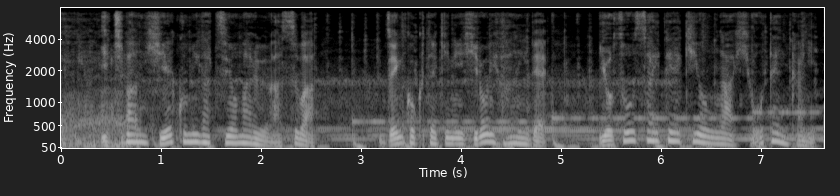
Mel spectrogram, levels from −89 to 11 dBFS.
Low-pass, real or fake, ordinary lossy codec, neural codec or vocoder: 7.2 kHz; fake; none; codec, 16 kHz, 16 kbps, FreqCodec, smaller model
